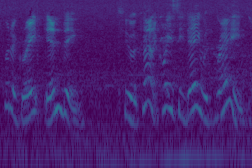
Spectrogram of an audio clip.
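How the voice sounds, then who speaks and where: Female storytime reader, high pitch, unhurried and expressive, addressing young children, with clear background noise. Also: poor audio. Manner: animated, acts out words with slowed and varied delivery. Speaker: storytime host. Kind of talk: expressive read-aloud of picture books for young children.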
